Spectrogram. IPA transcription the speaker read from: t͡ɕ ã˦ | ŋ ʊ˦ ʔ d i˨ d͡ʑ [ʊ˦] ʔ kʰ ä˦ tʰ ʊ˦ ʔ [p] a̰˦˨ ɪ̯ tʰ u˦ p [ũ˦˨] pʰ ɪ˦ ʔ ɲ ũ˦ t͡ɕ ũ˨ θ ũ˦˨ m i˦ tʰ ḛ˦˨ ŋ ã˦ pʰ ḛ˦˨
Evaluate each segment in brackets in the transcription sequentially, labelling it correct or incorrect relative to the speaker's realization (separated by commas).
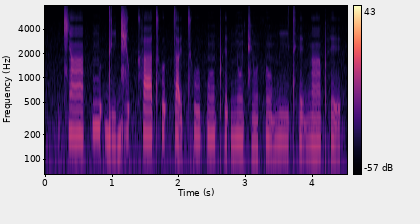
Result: correct, incorrect, incorrect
